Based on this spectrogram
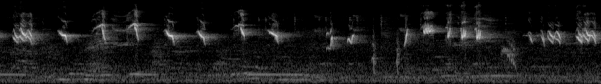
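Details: Long-tailed shrike in full, varied song near houses in a densely populated area: bright, high chirped notes repeated roughly once a second in a steady run, some doubled or slurred, with a faint low background tone.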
